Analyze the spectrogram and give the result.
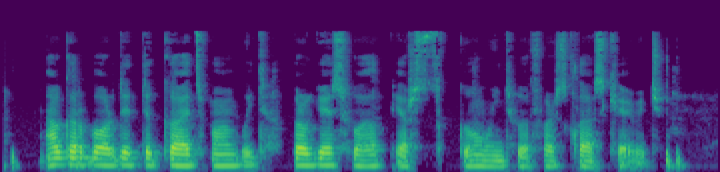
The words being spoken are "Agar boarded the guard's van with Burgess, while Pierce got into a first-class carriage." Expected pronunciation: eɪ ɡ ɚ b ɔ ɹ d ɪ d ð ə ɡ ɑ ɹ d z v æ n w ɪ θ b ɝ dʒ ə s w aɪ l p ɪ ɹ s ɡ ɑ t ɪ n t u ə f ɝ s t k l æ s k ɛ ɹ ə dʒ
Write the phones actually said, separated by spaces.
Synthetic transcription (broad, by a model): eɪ ɡ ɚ b ɔ ɹ d ɪ d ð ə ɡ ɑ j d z w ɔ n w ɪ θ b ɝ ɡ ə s w aɪ l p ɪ ɹ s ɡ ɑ ɪ n t u ə f ɝ s t k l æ s k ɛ ɹ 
